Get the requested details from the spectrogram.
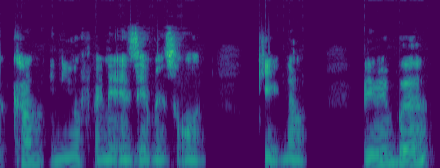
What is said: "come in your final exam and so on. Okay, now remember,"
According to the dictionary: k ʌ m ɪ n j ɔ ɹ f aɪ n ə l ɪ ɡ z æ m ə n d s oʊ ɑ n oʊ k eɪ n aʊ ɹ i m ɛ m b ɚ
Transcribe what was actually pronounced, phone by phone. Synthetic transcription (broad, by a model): k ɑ m ɪ n j ɔ f aɪ n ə n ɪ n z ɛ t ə n s oʊ ɑ n oʊ k eɪ n aʊ ɹ i m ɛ m b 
